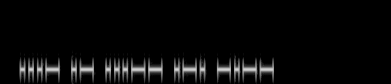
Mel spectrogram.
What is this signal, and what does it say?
Morse code, heard as a keyed tone, about 27 wpm, 700 Hz. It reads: VA3RY
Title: DXCC-100 Call Signs - 5 Characters - 28wpm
